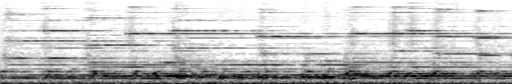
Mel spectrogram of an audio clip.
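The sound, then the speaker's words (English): The St. Mark's United Methodist Bell Choir plays the hymn Now the Green Blade Riseth during communion at a Christmas service. Overlapping ringing tones sustain and blend into a shimmering chord, with fresh strikes every second or so. No voices. “No singing, no organ, and instead, a bell choir.”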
